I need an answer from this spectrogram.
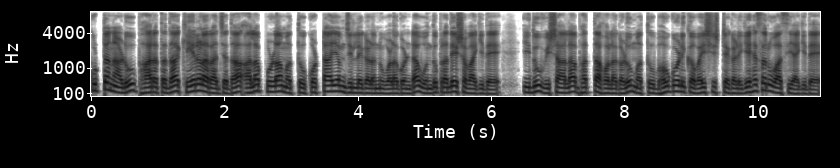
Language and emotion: Kannada, neutral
